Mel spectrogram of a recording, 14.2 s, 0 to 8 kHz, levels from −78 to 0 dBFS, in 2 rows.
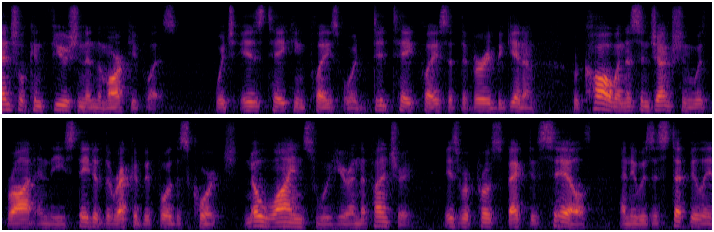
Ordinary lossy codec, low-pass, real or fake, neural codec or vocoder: Opus, 64 kbps; 7.2 kHz; fake; codec, 16 kHz, 0.2 kbps, FocalCodec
